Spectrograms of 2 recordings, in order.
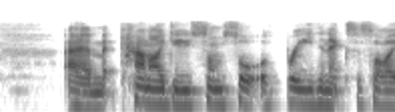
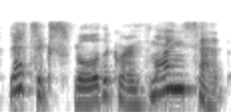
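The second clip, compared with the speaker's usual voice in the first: higher, put-on chirpy pitch; mock enthusiasm; 6 semitones higher than usual. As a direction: imitate an overeager invitation to learn. Mimics an upbeat invitation to learn.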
